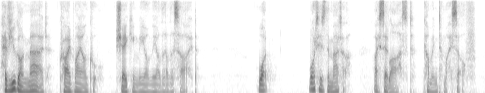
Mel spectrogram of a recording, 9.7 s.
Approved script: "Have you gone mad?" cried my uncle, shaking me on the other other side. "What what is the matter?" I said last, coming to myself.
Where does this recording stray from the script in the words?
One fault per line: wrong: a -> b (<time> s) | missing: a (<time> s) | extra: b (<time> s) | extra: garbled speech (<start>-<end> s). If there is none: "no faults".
no faults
